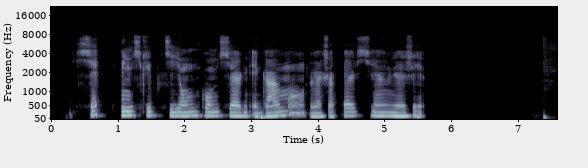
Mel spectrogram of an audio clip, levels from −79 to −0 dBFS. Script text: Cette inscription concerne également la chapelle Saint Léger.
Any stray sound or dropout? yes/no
no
